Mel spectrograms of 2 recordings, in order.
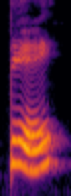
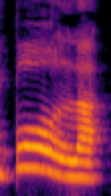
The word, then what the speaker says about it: ball: Notice that with ball, it's not released, I don't say ball-a, ball.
